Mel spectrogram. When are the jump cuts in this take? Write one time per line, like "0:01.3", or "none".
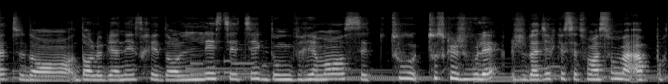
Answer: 0:05.0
